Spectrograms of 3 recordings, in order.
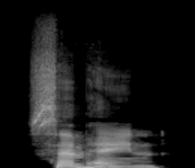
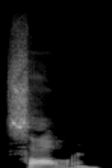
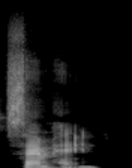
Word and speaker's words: Samhain: Sam's full name, Samhain, is pronounced as it is spelled as opposed to the Celtic holiday's pronunciation, Samhain. So we can be rest assured his name is pronounced Samhain.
